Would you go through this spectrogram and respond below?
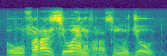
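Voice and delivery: ordinary talk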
